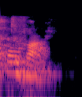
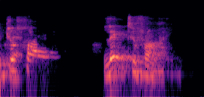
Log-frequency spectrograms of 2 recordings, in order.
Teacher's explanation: The short E, that is unstressed. And it's almost silence. It's almost silent. Actually, you don't have to pronounce it in a sense.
